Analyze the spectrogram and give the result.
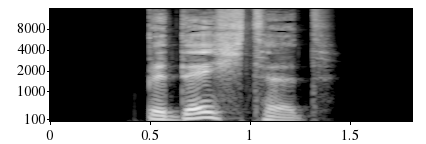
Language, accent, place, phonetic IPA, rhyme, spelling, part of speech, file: German, Germany, Berlin, [bəˈdɛçtət], -ɛçtət, bedächtet, verb, De-bedächtet.ogg
- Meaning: second-person plural subjunctive II of bedenken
